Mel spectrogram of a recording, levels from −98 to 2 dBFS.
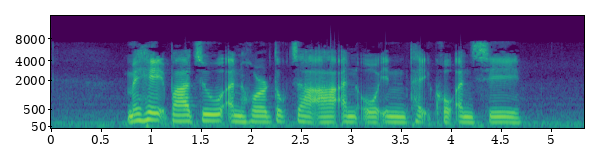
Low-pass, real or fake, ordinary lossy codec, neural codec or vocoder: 7.2 kHz; real; AAC, 64 kbps; none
